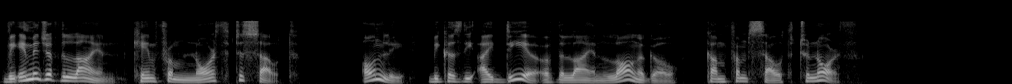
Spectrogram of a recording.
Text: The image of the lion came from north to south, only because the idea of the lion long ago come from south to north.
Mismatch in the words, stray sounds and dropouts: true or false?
false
